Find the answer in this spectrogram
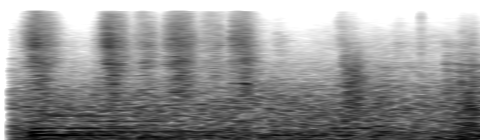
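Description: Paintbrush scrubbing paint across a canvas in a quick run of short strokes, about seven in under two seconds.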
